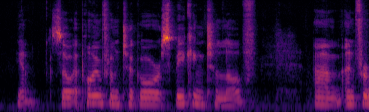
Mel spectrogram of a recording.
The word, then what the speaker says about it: Tagore: of my Indian brothers and sisters, for the pronunciation. Tagore, am I correct? Yes. Yeah. So a poem from Tagore, Speaking to Love.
